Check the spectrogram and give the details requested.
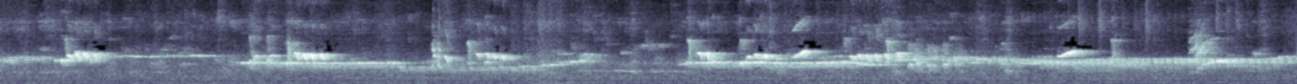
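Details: Pet canary singing at home in long phrases of rapid rolling trills and chirps, alternating with brief quieter pauses, plus sharp up-sweeping notes throughout; low hum underneath.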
